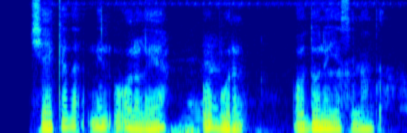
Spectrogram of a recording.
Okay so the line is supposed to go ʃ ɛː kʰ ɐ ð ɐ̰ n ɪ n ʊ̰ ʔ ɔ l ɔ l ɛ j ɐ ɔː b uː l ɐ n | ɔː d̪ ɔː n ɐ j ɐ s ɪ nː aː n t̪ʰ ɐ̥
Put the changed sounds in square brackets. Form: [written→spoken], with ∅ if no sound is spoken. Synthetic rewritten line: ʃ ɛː kʰ ɐ ð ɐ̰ n ɪ n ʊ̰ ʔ ɔ l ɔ l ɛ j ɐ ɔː b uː [l→ɾ] ɐ n | ɔː d̪ ɔː n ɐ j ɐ s ɪ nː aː n t̪ʰ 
